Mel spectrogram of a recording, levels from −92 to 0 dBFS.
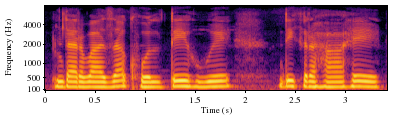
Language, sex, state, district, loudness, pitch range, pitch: Hindi, female, Madhya Pradesh, Bhopal, -11 LUFS, 175-190 Hz, 185 Hz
